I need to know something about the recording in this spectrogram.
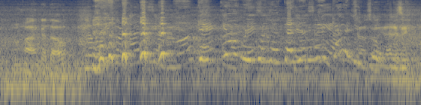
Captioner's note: laugh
